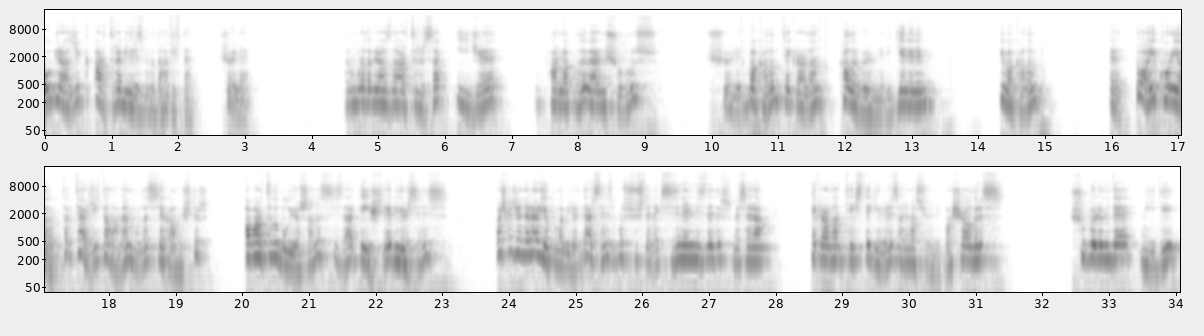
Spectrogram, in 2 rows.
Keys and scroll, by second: 13.4 ctrl+f, 14.9 space, 22.1 space.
